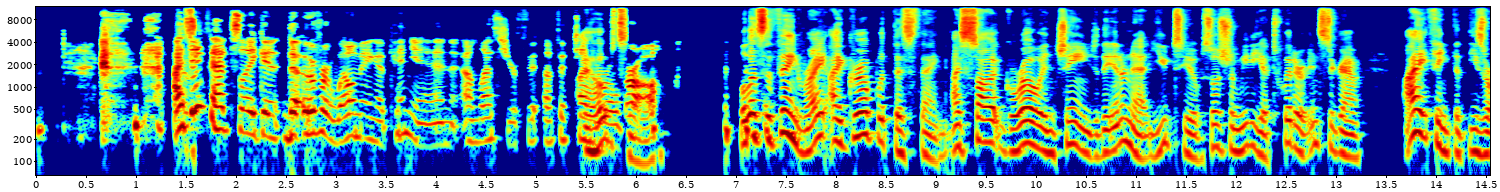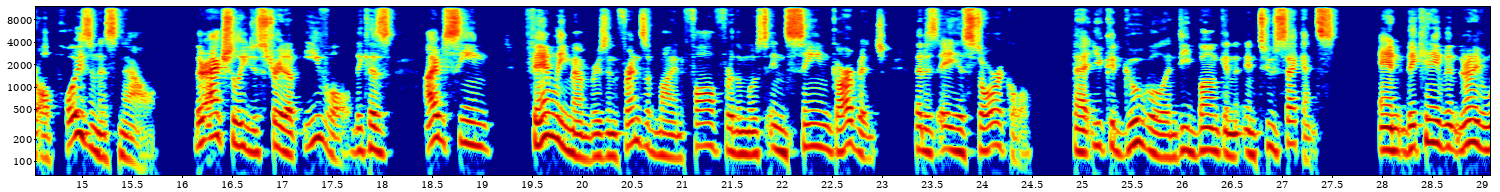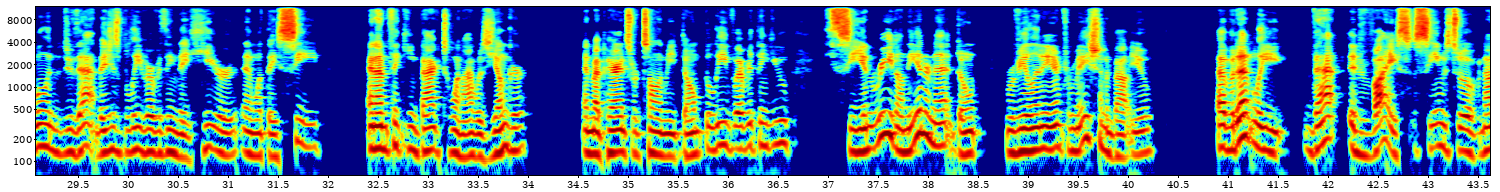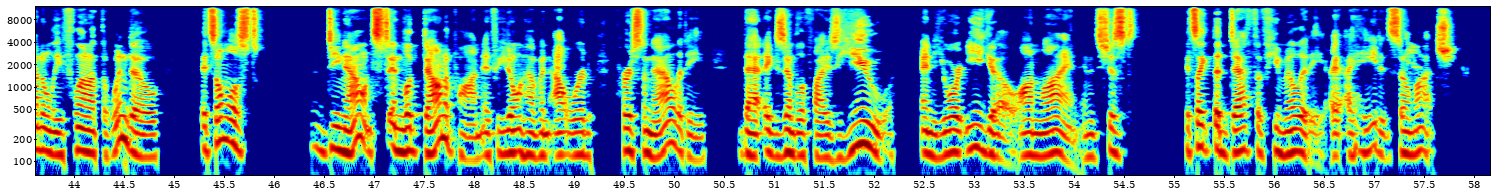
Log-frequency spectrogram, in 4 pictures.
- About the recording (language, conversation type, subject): English, unstructured, Why do some people deny facts about major historical events?
- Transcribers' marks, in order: other background noise; chuckle; laugh; stressed: "you"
